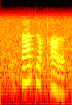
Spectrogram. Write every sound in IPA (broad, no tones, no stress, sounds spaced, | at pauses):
s a t ɯ qʼ ʌ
